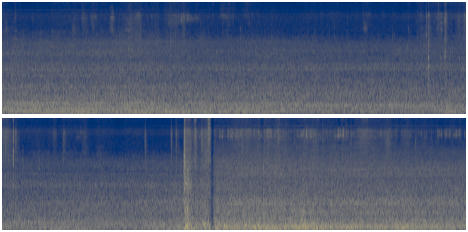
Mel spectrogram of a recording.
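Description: Road noise heard from inside a moving car on a wet, slushy road: a steady rumble of tyres and engine. About two-thirds of the way in there is a brief sharp knock, after which the rumble grows louder as the car drives into a tunnel.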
